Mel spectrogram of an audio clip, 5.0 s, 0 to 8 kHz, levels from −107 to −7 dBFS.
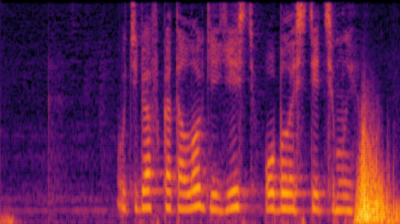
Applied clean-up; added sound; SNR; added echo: none; none; none; none.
